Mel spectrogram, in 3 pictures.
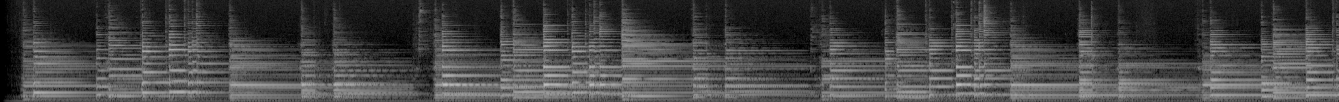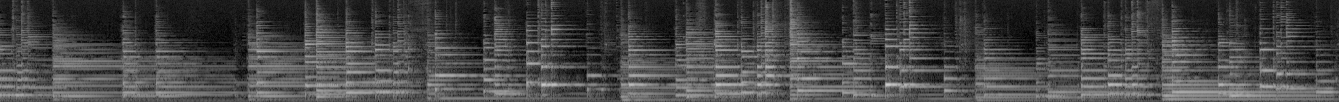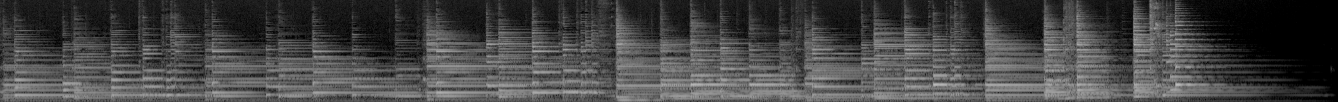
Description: For Solo Guitar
